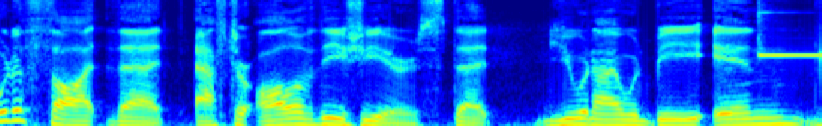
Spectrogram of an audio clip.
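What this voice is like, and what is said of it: Usual voice. Nothing is said of it.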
